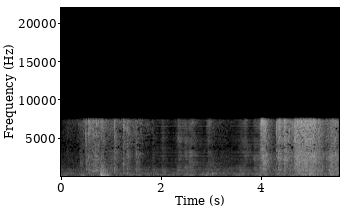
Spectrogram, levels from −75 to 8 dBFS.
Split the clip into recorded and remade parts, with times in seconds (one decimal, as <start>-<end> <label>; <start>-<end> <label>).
0.0-1.9 recorded; 1.9-3.0 remade; 3.0-3.4 recorded; 3.4-4.1 remade; 4.1-5.6 recorded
